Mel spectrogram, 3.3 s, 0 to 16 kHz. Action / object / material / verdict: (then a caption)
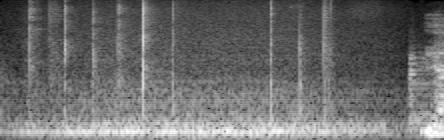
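tap / chocolate tuile wafer / baked wafer / crisp. Chocolate tuile wafers, baked an extra 5 minutes at 170°C until golden brown on top and back, then left to set and crisp up, are tapped to make a series of light, sharp clicks over a steady low hum. The clicks come in two groups, about six and then three, and a louder, broader rustle comes in at the end. The crisp clicking shows the wafers are crisp and properly set.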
